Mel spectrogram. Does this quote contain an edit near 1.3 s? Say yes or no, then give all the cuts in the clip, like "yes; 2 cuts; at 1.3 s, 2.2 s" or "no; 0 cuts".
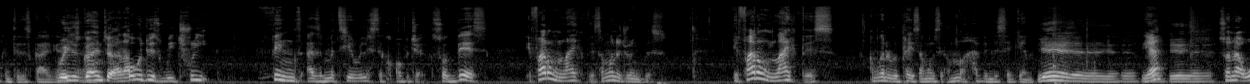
yes; 1 cut; at 1.3 s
